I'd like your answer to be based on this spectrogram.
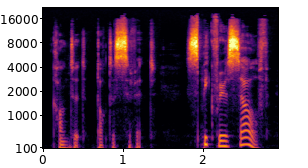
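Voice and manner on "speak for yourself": higher, sharp retort; a drunk guest's violent outcry, pitched high; cried violently. A narrator's reading. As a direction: snap back at the doctor with heat. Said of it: "cried Miss Baedeker violently".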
